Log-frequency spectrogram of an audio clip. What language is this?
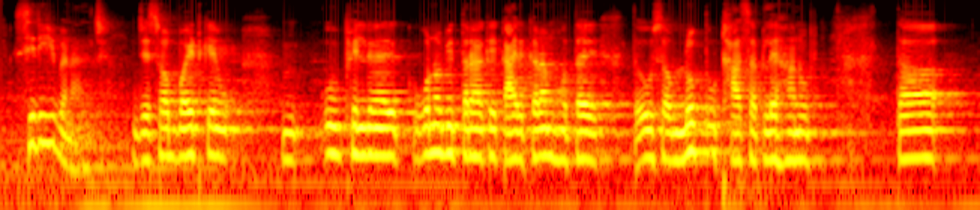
Maithili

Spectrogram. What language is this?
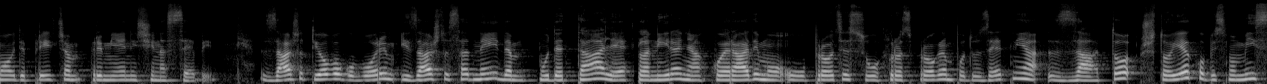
Croatian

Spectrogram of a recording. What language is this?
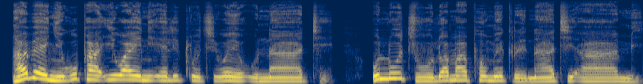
North Ndebele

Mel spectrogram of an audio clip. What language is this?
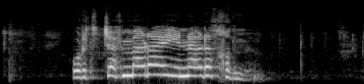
Kabyle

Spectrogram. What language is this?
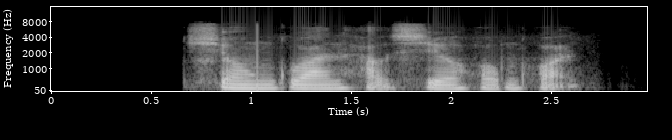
Chinese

